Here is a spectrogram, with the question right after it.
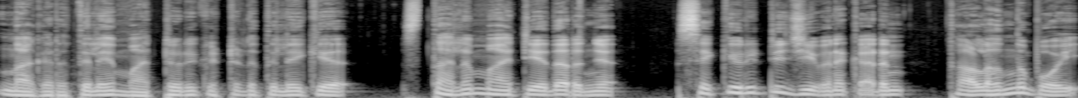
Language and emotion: Malayalam, sad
